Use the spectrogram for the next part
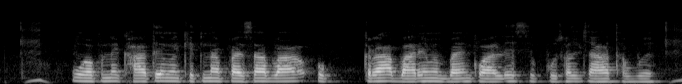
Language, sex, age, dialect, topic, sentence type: Bhojpuri, male, 18-24, Western, banking, question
